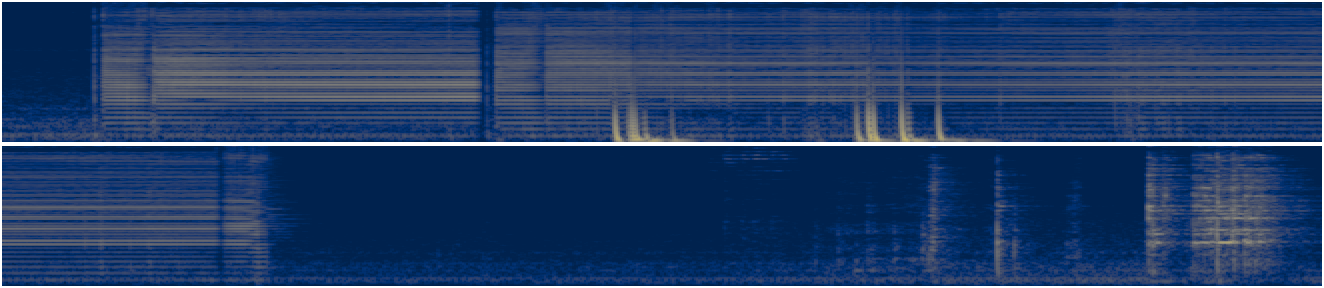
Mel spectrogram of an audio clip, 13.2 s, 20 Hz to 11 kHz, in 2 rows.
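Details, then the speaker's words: AC TIG welder at 200 amps welding aluminum, filling the middle hole of a derby cover adapter plate: loud steady electric buzz with a dense high rasp for about seven seconds, then stops; normal AC TIG arc. "It's going to get loud. I love welding aluminum because the AC current sounds like a loud tattoo"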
